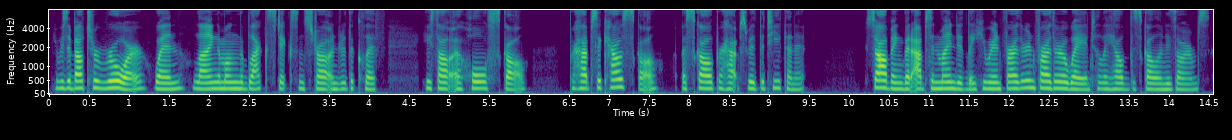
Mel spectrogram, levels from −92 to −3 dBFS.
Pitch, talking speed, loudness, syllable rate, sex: 220 Hz, 205 wpm, -21 LUFS, 5.2 syllables/s, female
